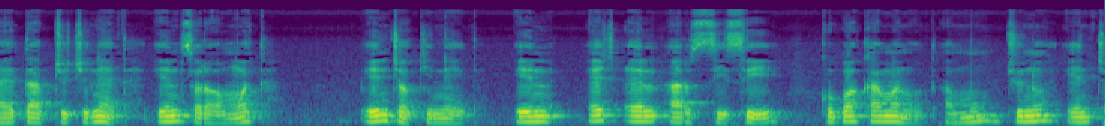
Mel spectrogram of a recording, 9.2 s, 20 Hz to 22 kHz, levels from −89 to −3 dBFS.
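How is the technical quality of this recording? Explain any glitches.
One glitch stands out: a short burst of hard clipping from 7.05 to 7.47 s in the speech. For that stretch the signal runs about 2 dB past what a stage in the chain can pass, so the waveform peaks are sliced flat rather than rounded. Those flat tops add harmonics high in the spectrum, heard as a brief crackly edge on the loudest moments. Unlike soft saturation or a limiter, which round or pull down peaks gradually, this distortion switches on abruptly at the ceiling and sounds gritty.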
